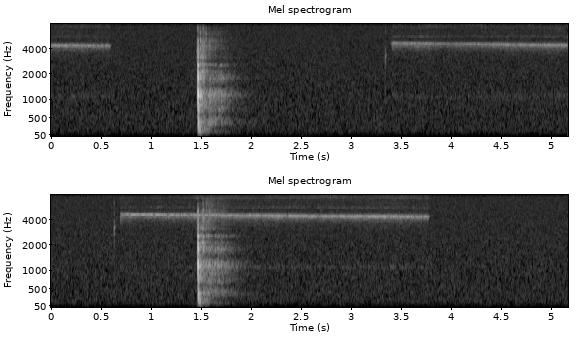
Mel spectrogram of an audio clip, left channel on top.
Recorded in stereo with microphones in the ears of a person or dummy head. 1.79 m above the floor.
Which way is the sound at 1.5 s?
5° left (ahead or behind).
